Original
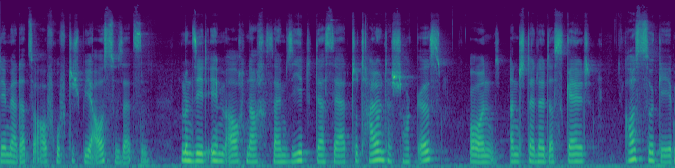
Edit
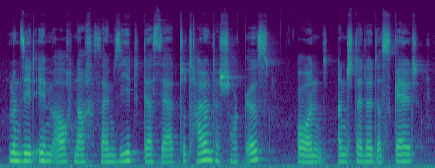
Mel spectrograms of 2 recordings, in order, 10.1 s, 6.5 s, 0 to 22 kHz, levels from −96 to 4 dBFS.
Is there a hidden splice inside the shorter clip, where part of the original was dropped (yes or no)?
no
